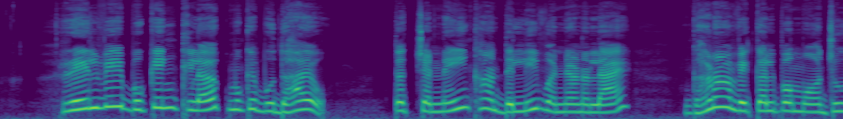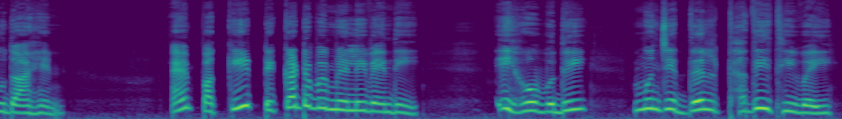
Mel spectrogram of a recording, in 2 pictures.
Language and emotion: Sindhi, happy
